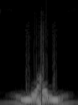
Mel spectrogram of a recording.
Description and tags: Fade in and out deep scanner sound
future, space, alien, scan, ship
